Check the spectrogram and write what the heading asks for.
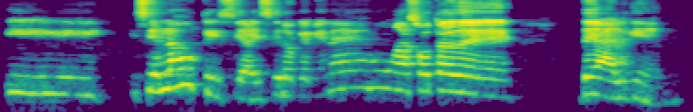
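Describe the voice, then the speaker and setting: A woman's voice: a little high, unhurried, fairly bright tone. A woman voicing a frightened comic male servant who pleads and rambles nervously in a slightly raised voice. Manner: whiny, pleading, rambling questions.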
